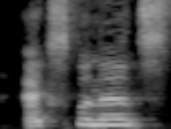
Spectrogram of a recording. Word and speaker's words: Xponance: Petroleum and board member of the private company, Xponance. Did I pronounce that correctly?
